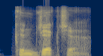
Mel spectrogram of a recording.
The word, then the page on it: conjecture: British English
